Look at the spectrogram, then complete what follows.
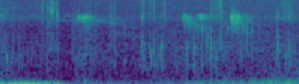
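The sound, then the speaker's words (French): Footsteps walking on ice, a few crisp crunching steps with a loud start that then settles into lighter, steady treading, and faint high chirps above. “Un peu de glace accompagne la marche.”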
